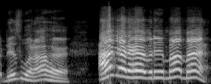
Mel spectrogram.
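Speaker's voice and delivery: high, loud, teasing misquote; mock exclamation. Host teasing co-host with what he heard, shouting. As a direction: holler it out to embarrass her.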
